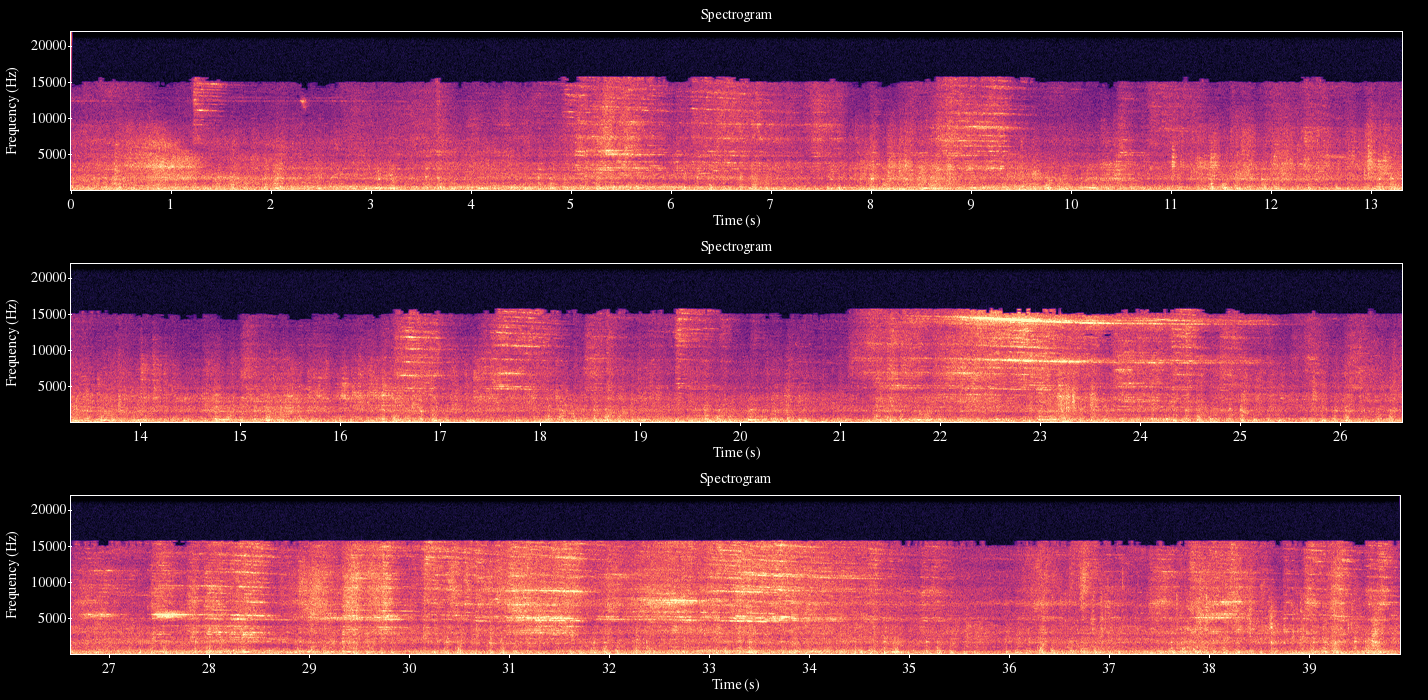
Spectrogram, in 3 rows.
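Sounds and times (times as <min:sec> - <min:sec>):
freight train wagons rumbling on rails: 0:00.0 - 0:39.9
high-pitched wheel squeal: 0:26.8 - 0:28.6, 0:32.4 - 0:34.2.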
